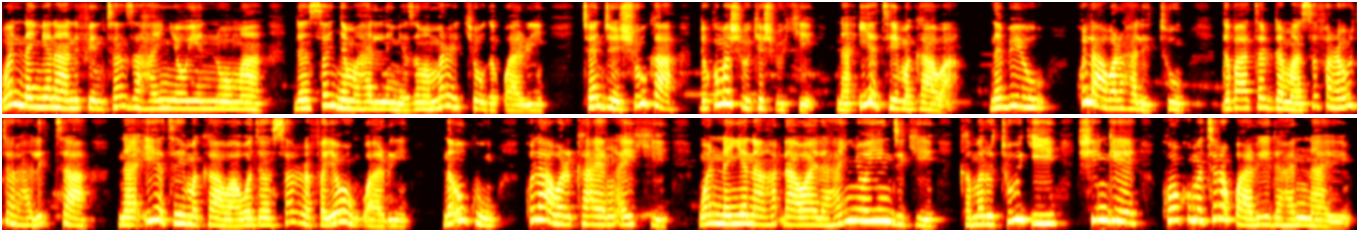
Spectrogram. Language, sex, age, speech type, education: Hausa, female, 30-45, spontaneous, secondary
